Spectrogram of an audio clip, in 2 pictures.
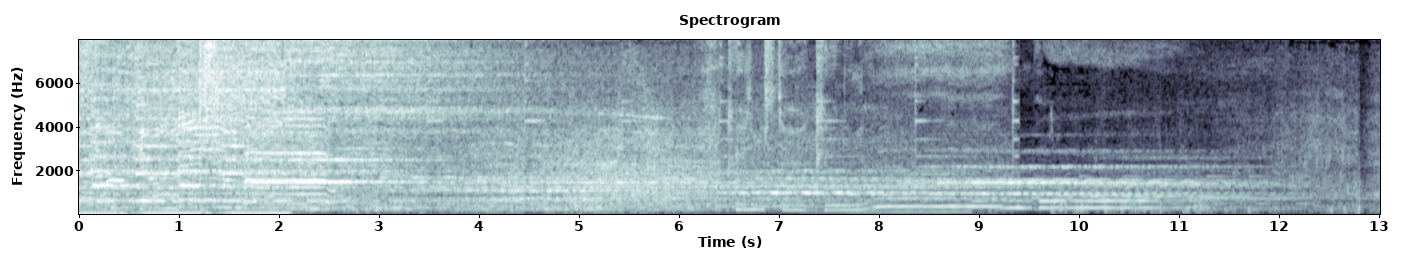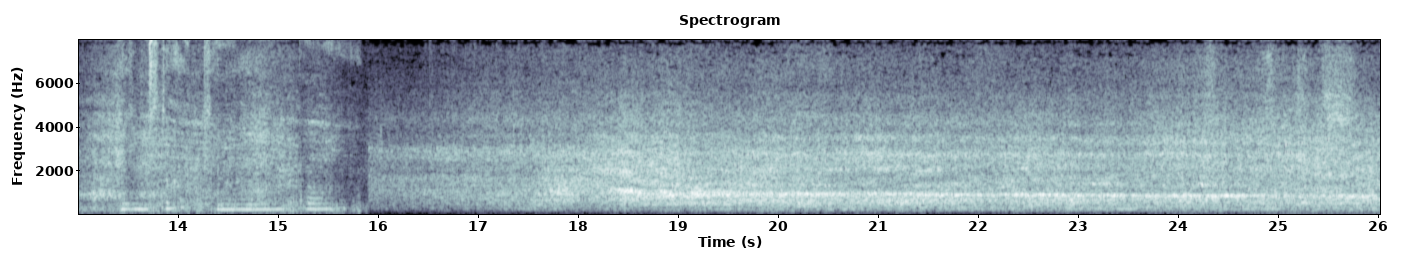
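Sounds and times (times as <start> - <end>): diesel railcar passing: 0.0 - 9.6, 10.6 - 26.0
high whine: 0.0 - 26.0
train wheel and rail noise: 1.9 - 26.0.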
